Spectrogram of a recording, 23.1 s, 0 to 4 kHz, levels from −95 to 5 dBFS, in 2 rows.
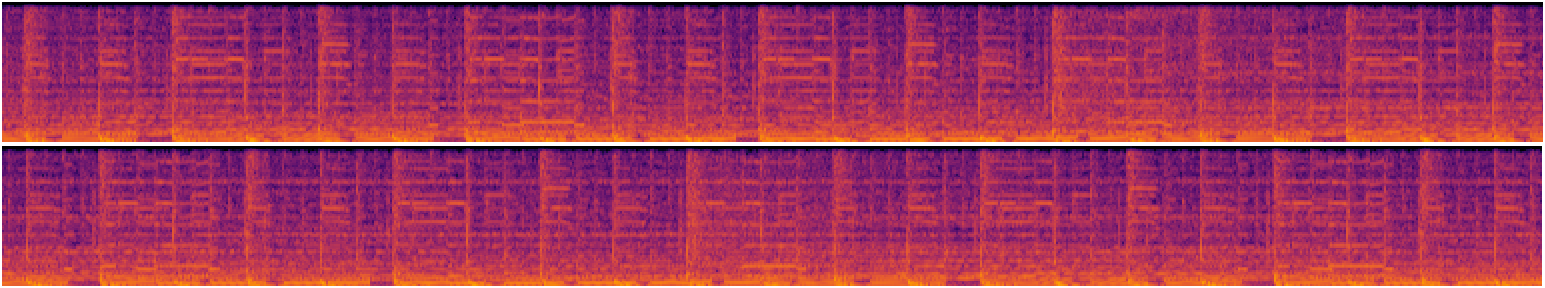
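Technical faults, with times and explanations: No technical faults with times and explanations are present in this clip.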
